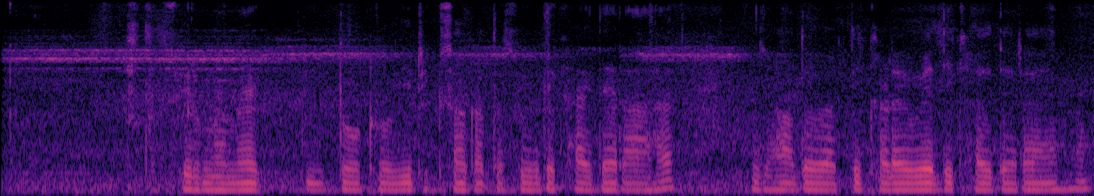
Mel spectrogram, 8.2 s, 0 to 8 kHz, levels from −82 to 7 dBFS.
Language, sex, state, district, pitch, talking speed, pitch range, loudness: Hindi, male, Maharashtra, Aurangabad, 105 Hz, 130 wpm, 100-105 Hz, -38 LUFS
